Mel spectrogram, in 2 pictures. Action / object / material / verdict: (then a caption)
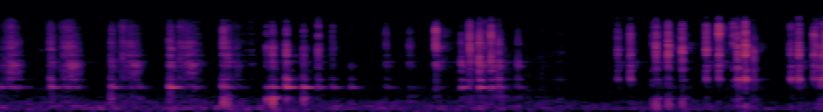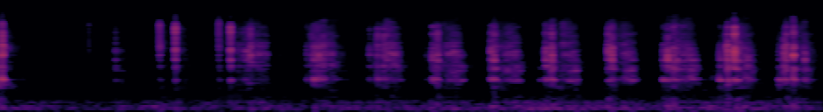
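tap / painted pine plank sign / pine wood / none. Long nails tap and scratch across a painted solid pine plank sign, then the sign is tilted up. About thirty quick, dry, bright clicks and scrapes come in uneven bursts with brief pauses. They have almost no low end and die away instantly.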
